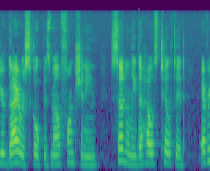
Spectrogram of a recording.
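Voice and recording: This is someone reading aloud in a natural voice, with fairly even intonation.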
